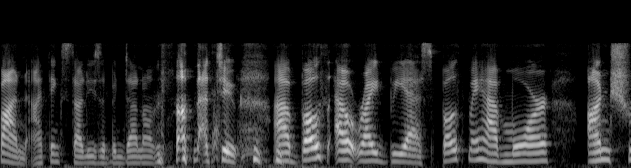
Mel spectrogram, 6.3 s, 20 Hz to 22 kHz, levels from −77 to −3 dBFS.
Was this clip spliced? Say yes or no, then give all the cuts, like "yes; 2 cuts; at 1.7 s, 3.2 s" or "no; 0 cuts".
no; 0 cuts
